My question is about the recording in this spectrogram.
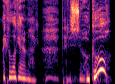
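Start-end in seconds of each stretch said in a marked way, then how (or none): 1.0-2.2 awed gushing. Retold or imitated. Fan acting out seeing the artwork, awed gushing. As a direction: act out being blown away.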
